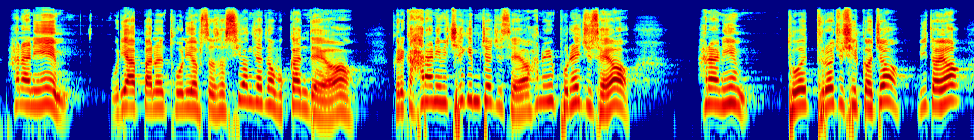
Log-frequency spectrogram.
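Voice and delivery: put-on high, loud, excited child praying; eager child's prayer. Little boy praying to God for the swimming pool, eager and loud. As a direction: pray with childish bold faith.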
